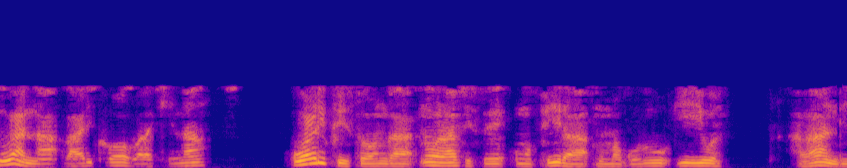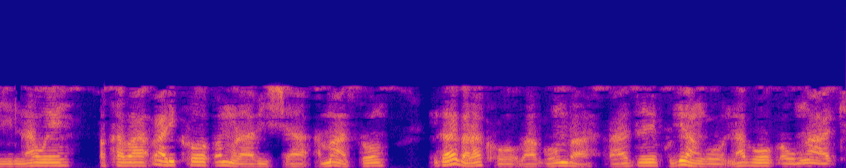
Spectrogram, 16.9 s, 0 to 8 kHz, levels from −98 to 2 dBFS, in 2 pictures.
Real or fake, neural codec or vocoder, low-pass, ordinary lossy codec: fake; codec, 16 kHz, 8 kbps, FreqCodec, smaller model; 7.2 kHz; AAC, 16 kbps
